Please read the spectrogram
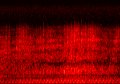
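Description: Propeller aircraft engine droning steadily.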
